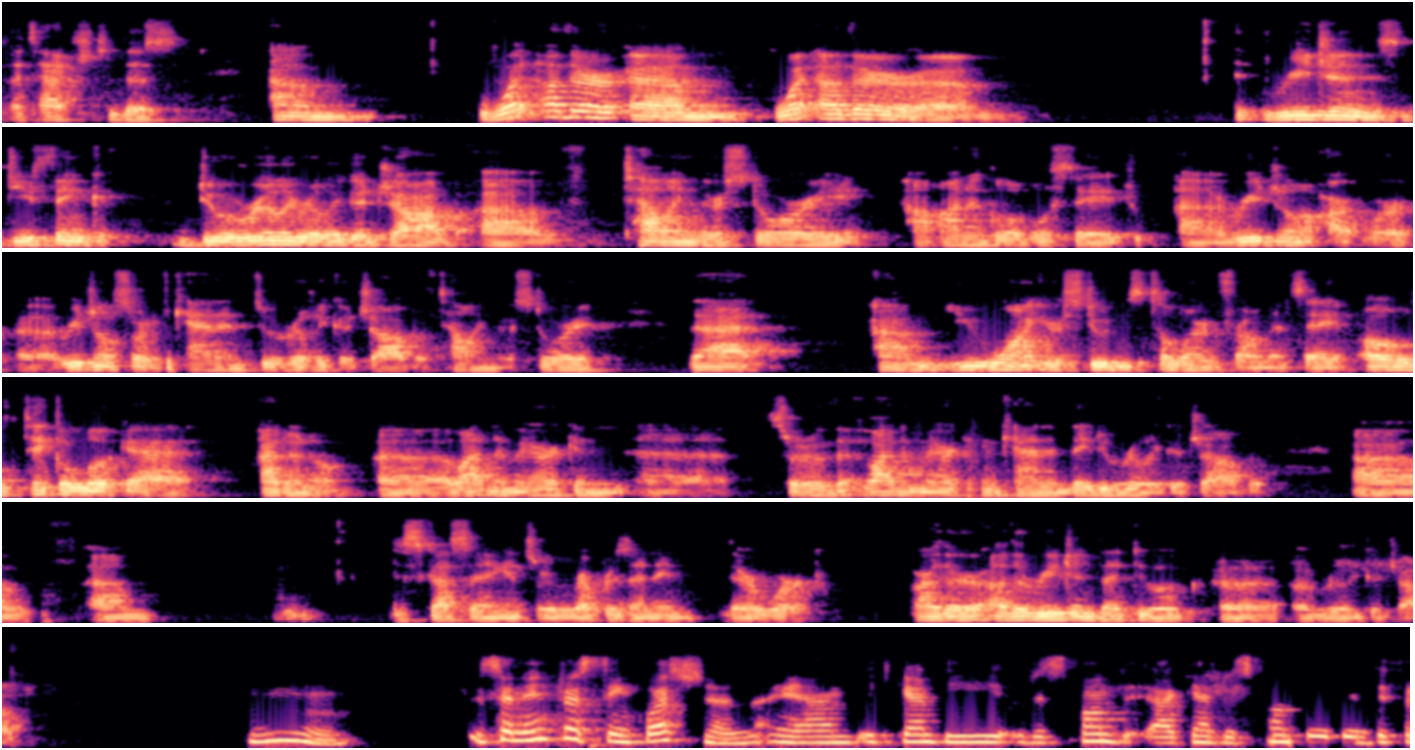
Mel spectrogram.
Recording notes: Our long-form interview series, hosted on Zoom. There is a moderated town-hall style Q&A with questions coming from the live virtual audience on Zoom.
